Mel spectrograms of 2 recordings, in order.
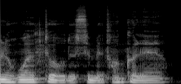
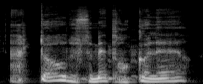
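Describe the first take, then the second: First: Said in the usual way. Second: High-pitched indignant echo, short of a yell; frenzied outrage. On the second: A narrator's reading. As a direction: throw the words back in outrage. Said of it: "hurla le roi avec frénésie". (indignation frénétique, sans vraiment hurler)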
